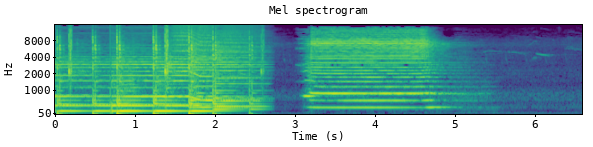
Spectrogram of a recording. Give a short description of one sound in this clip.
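A train horn blares loudly in long blasts.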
